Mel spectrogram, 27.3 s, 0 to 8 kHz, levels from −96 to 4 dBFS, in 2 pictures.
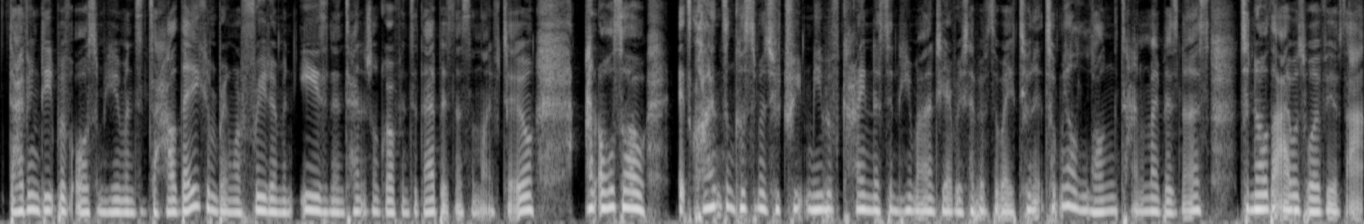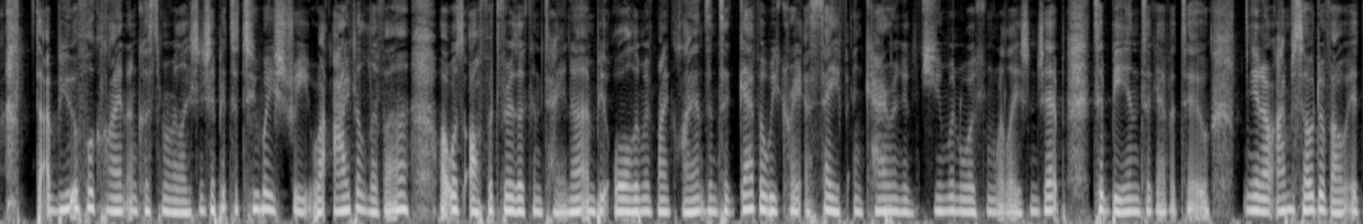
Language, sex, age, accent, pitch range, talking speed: English, female, 20-39, British, 165-185 Hz, 240 wpm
